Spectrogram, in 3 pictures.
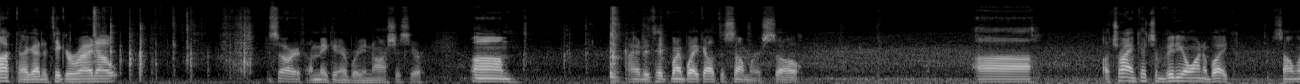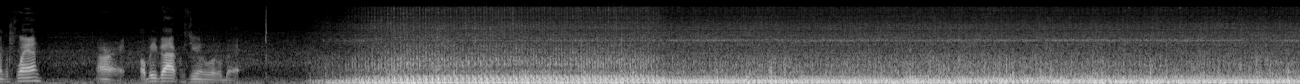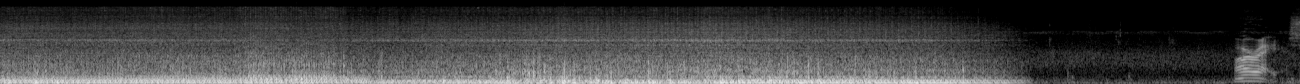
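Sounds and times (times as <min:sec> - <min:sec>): constant rushing noise: 0:16.1 - 0:36.3
motorcycle engine running: 0:16.1 - 0:36.3.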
